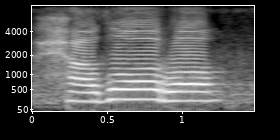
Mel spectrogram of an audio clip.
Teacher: ضاد اور را اپنے مخرج سے ادا ہوں گے لیکن پر ادا ہوں گے، موٹے ہیں یہ دونوں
